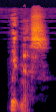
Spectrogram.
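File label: "witness", Australian English; pronunciations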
